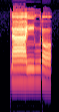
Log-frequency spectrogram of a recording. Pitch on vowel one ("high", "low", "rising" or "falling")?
high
